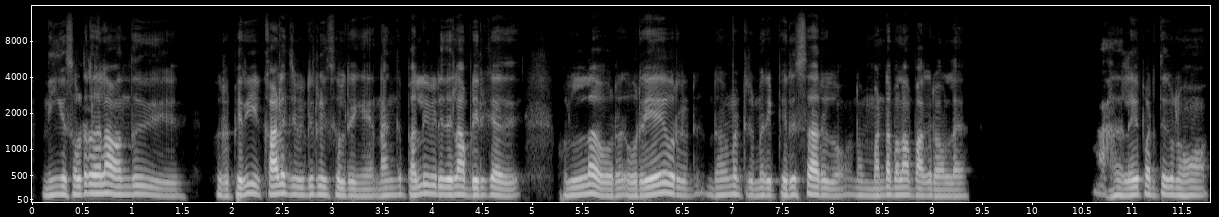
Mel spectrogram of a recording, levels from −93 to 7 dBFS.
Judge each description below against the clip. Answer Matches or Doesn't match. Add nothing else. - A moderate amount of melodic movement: Doesn't match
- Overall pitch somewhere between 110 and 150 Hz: Matches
